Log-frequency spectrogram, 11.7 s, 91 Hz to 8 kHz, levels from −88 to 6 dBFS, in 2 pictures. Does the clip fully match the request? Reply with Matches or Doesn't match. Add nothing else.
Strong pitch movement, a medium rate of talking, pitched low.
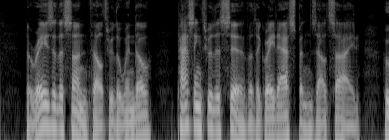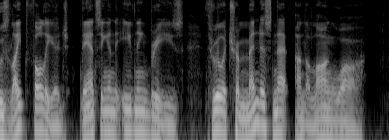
Matches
